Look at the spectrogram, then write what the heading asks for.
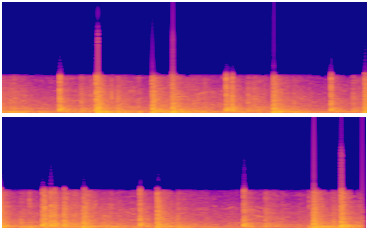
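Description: Aerial fireworks display: a rapid, irregular series of loud shell bursts, about two or three bangs a second, over a steady background noise.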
